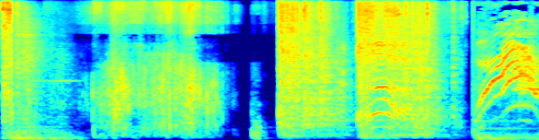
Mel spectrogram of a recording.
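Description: A dull thump and clatter as a cat, Mrs. Norris, is bumped, giving way to her loud, drawn-out yowls. Several wavering, angry cries follow one another in quick succession.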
